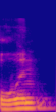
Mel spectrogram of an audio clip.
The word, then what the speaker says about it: Eoghan: So it's just my name, Owen. It's the complicated spelling, so I'll spell it for you.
